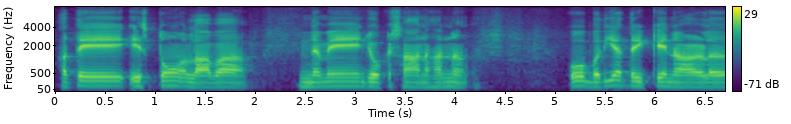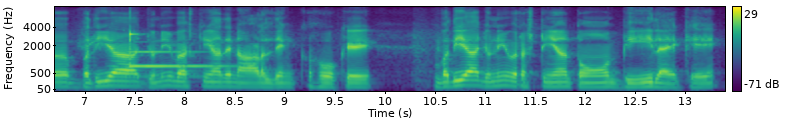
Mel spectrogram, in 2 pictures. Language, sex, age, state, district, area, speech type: Punjabi, male, 30-45, Punjab, Fatehgarh Sahib, urban, spontaneous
